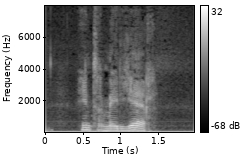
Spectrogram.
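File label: "intermediar", Dutch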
